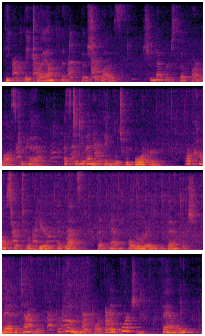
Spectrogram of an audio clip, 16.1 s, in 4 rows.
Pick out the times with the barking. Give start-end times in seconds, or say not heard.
0.1-2.1, 4.2-6.2, 8.2-9.8, 12.5-14.4.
